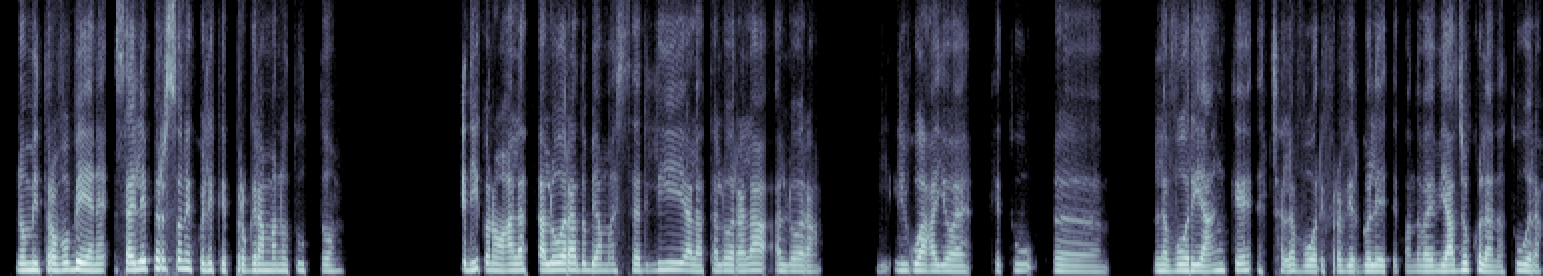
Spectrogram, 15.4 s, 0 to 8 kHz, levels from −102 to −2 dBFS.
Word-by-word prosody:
Non 195 Hz, 0 st, +3 dB
mi 195 Hz, -1 st, +5 dB
trovo 200 Hz, 0 st, +3 dB
bene. 190 Hz, -3 st, +6 dB
Sai 205 Hz, +2 st, +3 dB
le 225 Hz, -, +8 dB
persone 240 Hz, -3 st, +3 dB
quelle 200 Hz, 0 st, +1 dB
che 190 Hz, -1 st, -3 dB
programmano 185 Hz, -1 st, -1 dB
tutto 175 Hz, -3 st, -8 dB, 1.2 s
e -, -, +1 dB
dicono: 200 Hz, -3 st, 0 dB
"Alla 190 Hz, +2 st, +2 dB
tal 195 Hz, -2 st, +3 dB
ora 200 Hz, 0 st, +5 dB
dobbiamo 185 Hz, -2 st, -2 dB
esser 185 Hz, 0 st, -6 dB
lì, 205 Hz, +3 st, -1 dB
alla 175 Hz, -2 st, -1 dB
tal 180 Hz, +1 st, -7 dB
ora 175 Hz, -1 st, -1 dB
là." 190 Hz, +1 st, -1 dB
Allora 170 Hz, -2 st, -4 dB, 0.6 s
i 85 Hz, -, -20 dB
il 185 Hz, -1 st, -4 dB
guaio 175 Hz, -2 st, 0 dB
è 165 Hz, -1 st, -3 dB, 0.2 s
che 175 Hz, -, -11 dB
tu, 185 Hz, -1 st, -9 dB, 0.2 s
uhm, 160 Hz, -3 st, -7 dB, 0.5 s
lavori 180 Hz, +1 st, +2 dB
anche, 190 Hz, +3 st, -2 dB, 0.2 s
cioè 170 Hz, -, -8 dB
"lavori" 165 Hz, 0 st, -2 dB
fra 170 Hz, -1 st, -7 dB
virgolette, 165 Hz, 0 st, -1 dB
quando 160 Hz, 0 st, -12 dB
vai 165 Hz, 0 st, 0 dB
in 165 Hz, -, -4 dB
viaggio 175 Hz, +4 st, +2 dB
con 200 Hz, 0 st, 0 dB
la 165 Hz, -, +1 dB
natura. 160 Hz, +2 st, -4 dB
180 Hz, 170 wpm, -22 LUFS, 170-195 Hz, 1.2 s, le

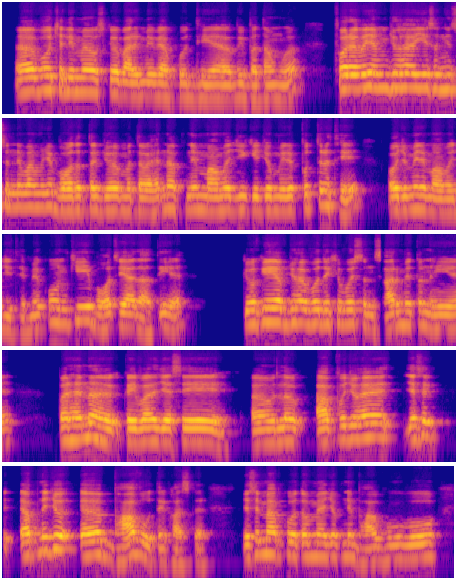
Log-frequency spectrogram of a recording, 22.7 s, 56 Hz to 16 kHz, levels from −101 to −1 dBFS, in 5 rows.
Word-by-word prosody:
अ, 175 Hz, +2 st, +4 dB
वो 195 Hz, +1 st, 0 dB
चलिए 180 Hz, -1 st, -2 dB
मैं 180 Hz, 0 st, +1 dB
उसके 165 Hz, -1 st, +2 dB
बारे 140 Hz, -2 st, +1 dB
में 145 Hz, 0 st, -4 dB
भी 140 Hz, -, 0 dB
आपको 135 Hz, +1 st, -4 dB
धी 130 Hz, 0 st, -10 dB
अ, 125 Hz, -1 st, -1 dB
अभी 125 Hz, +3 st, -5 dB
बताऊँगा। 125 Hz, 0 st, -5 dB, 0.5 s
Forever 205 Hz, +1 st, +6 dB
Young 215 Hz, -1 st, 0 dB
जो 220 Hz, 0 st, -2 dB
है 220 Hz, -1 st, +2 dB
ये 215 Hz, -, 0 dB
संगीत 205 Hz, -1 st, -5 dB
सुनने 190 Hz, -3 st, -7 dB
के 185 Hz, -, -3 dB
बाद 185 Hz, 0 st, -1 dB
मुझे 185 Hz, +1 st, -6 dB
बहुत 155 Hz, -3 st, 0 dB
हद 160 Hz, 0 st, +2 dB
तक 160 Hz, 0 st, +2 dB
जो 155 Hz, -, +2 dB
है 155 Hz, -, +4 dB
मतलब 150 Hz, -1 st, -3 dB
है 145 Hz, -, -3 dB
ना 175 Hz, -, 0 dB
अपने 165 Hz, -1 st, -4 dB
मामा 155 Hz, -1 st, -1 dB
जी 160 Hz, -, -3 dB
के 155 Hz, -, -3 dB
जो 160 Hz, +1 st, 0 dB
मेरे 155 Hz, 0 st, 0 dB
पुत्र 180 Hz, +3 st, -4 dB
थे 450 Hz, -, -2 dB, 0.4 s
और -, -, +5 dB
जो 155 Hz, -, -1 dB
मेरे 165 Hz, 0 st, +1 dB
मामा 140 Hz, -3 st, -2 dB
जी 130 Hz, -2 st, -7 dB
थे, 115 Hz, -, -10 dB
मेरे 135 Hz, +3 st, -8 dB
को 190 Hz, +6 st, -5 dB
उनकी 190 Hz, +3 st, -3 dB
बहुत 470 Hz, -, -3 dB
याद 475 Hz, -, +3 dB
आती -, -, -4 dB
है। -, -, -4 dB, 0.6 s
क्योंकि 175 Hz, +3 st, +1 dB
अब 185 Hz, -1 st, +4 dB
जो 185 Hz, -, -6 dB
है 185 Hz, -, +2 dB
वो 180 Hz, +1 st, -1 dB
देखिए 175 Hz, 0 st, -6 dB
वो 175 Hz, -, -2 dB
इस 175 Hz, 0 st, -4 dB
संसार 145 Hz, +1 st, -3 dB
में 165 Hz, 0 st, -4 dB
तो -, -, -4 dB
नहीं 140 Hz, -3 st, -4 dB
है। 145 Hz, +2 st, -4 dB, 0.5 s
पर 170 Hz, 0 st, +4 dB
है 175 Hz, 0 st, +4 dB
ना 200 Hz, -, +4 dB, 0.3 s
कई 155 Hz, -, +8 dB
बार 160 Hz, +1 st, +5 dB
जैसे 155 Hz, 0 st, +3 dB, 0.6 s
अ, -, -, -2 dB
मतलब 165 Hz, +2 st, 0 dB
आप 155 Hz, +2 st, +2 dB
जो 185 Hz, -, -1 dB
है 205 Hz, +1 st, +5 dB, 0.2 s
जैसे -, -, +2 dB, 0.5 s
अपने 185 Hz, +6 st, +2 dB
जो 245 Hz, +1 st, +7 dB
अ, 190 Hz, -6 st, +5 dB, 0.2 s
भाव 140 Hz, +8 st, +4 dB
होते 475 Hz, +4 st, -4 dB
हैं -, -, -12 dB
ख़ासकर -, -, -7 dB, 0.4 s
जैसे 155 Hz, +5 st, 0 dB
मैं 195 Hz, 0 st, +1 dB
आपको 185 Hz, -1 st, -1 dB
बताऊँ 170 Hz, -1 st, +1 dB
मैं 170 Hz, -1 st, -1 dB
जो 170 Hz, -, -2 dB
अपने 170 Hz, +1 st, -6 dB
भाव 135 Hz, +2 st, -3 dB
हूँ 150 Hz, +2 st, -9 dB
वो 165 Hz, +2 st, 0 dB
170 Hz, 250 wpm, -21 LUFS, 155-190 Hz, 0.6 s, कई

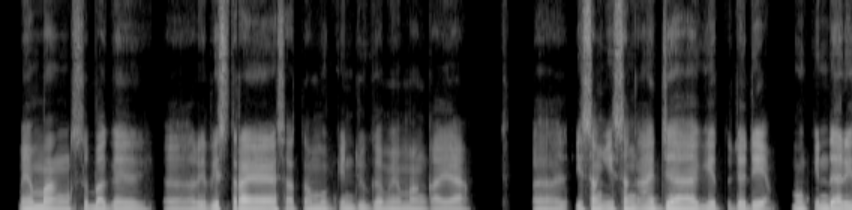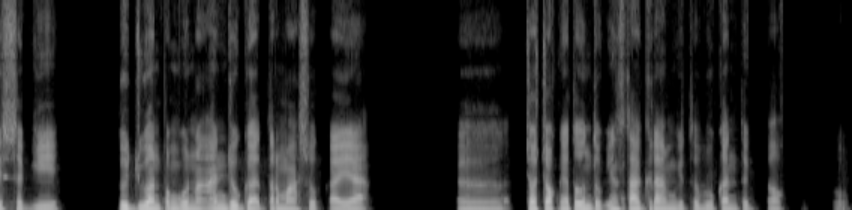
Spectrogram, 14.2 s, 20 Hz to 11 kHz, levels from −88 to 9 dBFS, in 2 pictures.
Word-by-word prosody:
memang 150 Hz, +7 st, +2 dB
sebagai, 110 Hz, -2 st, -2 dB
eee, 105 Hz, -1 st, -5 dB
rilis 130 Hz, +8 st, 0 dB
stres 145 Hz, -5 st, +4 dB
atau 110 Hz, +1 st, -3 dB
mungkin 110 Hz, +1 st, -3 dB
juga 110 Hz, 0 st, -3 dB
memang 105 Hz, 0 st, -3 dB
kayak, 105 Hz, +1 st, -2 dB, 0.5 s
eee, 105 Hz, +1 st, -4 dB
iseng-iseng 120 Hz, 0 st, +1 dB
aja 130 Hz, -2 st, +4 dB
gitu. 110 Hz, -2 st, -2 dB
Jadi 140 Hz, +7 st, +1 dB, 0.2 s
mungkin 125 Hz, +7 st, -1 dB
dari 115 Hz, -2 st, +5 dB
segi 110 Hz, -1 st, -2 dB, 0.6 s
tujuan 120 Hz, -2 st, +5 dB
penggunaan 115 Hz, +4 st, +1 dB
juga 120 Hz, -6 st, +3 dB
termasuk 115 Hz, +6 st, -2 dB
kayak, 115 Hz, +3 st, +1 dB, 0.7 s
eee, 105 Hz, 0 st, -5 dB, 0.2 s
cocoknya 125 Hz, -2 st, +2 dB
tuh 160 Hz, -, +5 dB
untuk 140 Hz, -2 st, -1 dB
Instagram 115 Hz, -1 st, +1 dB
gitu, 105 Hz, +1 st, -6 dB
bukan 105 Hz, 0 st, -2 dB
TikTok 105 Hz, -2 st, -8 dB, 0.2 s
gitu. -, -, -24 dB
115 Hz, 135 wpm, -24 LUFS, 110-125 Hz, 0.7 s, dari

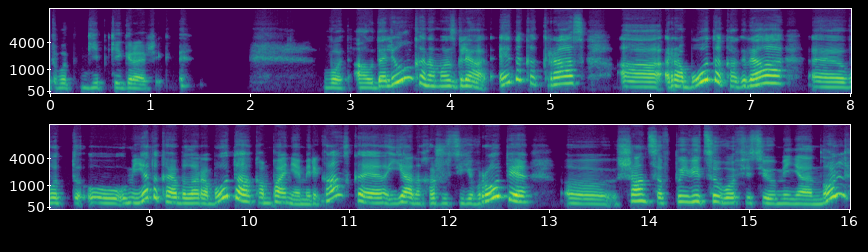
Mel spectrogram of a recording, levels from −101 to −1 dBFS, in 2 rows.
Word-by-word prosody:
это -, -, -17 dB
вот 160 Hz, -1 st, -10 dB
гибкий 165 Hz, +1 st, -13 dB
график. 150 Hz, -4 st, -6 dB, 1.6 s
Вот, 165 Hz, -2 st, -4 dB
а 170 Hz, -, -3 dB
удаленка, 310 Hz, -, +1 dB
на 225 Hz, -, -2 dB
мой 215 Hz, +1 st, -2 dB
взгляд, 225 Hz, -, -1 dB
это 355 Hz, -, 0 dB
как 300 Hz, -, -10 dB
раз, 315 Hz, +4 st, +2 dB, 0.3 s
а, 195 Hz, -2 st, -1 dB
работа, 230 Hz, -, +4 dB
когда, 265 Hz, -, +3 dB, 0.2 s
э, 185 Hz, -2 st, -1 dB
вот 190 Hz, +1 st, -6 dB
У 185 Hz, -3 st, -2 dB
у -, -, -5 dB
меня 195 Hz, -, 0 dB
такая 230 Hz, -, +1 dB
была 185 Hz, 0 st, +1 dB
работа, 250 Hz, -, +3 dB
компания 195 Hz, -4 st, -1 dB
американская, 230 Hz, -, 0 dB
я 195 Hz, +5 st, +2 dB
нахожусь 175 Hz, 0 st, -7 dB
в -, -, -16 dB
Европе, 245 Hz, -, +4 dB, 0.3 s
а, 165 Hz, -3 st, -3 dB
шансов 245 Hz, -7 st, 0 dB
появиться 235 Hz, +1 st, 0 dB
в 225 Hz, -, -5 dB
офисе 190 Hz, 0 st, -3 dB
у 170 Hz, -, -8 dB
меня 165 Hz, -2 st, -2 dB
0, 165 Hz, -, +3 dB
195 Hz, 140 wpm, -24 LUFS, 175-255 Hz, 1.6 s, работа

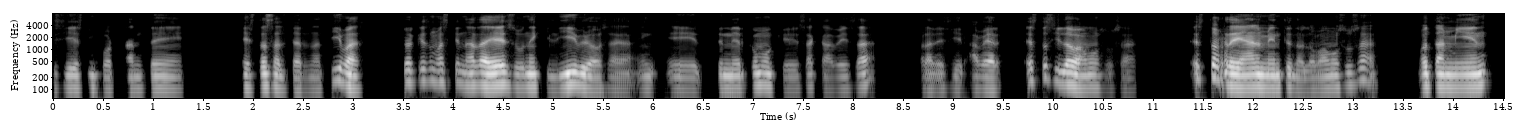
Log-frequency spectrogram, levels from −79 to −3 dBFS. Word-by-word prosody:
sí 120 Hz, -2 st, -8 dB
es 110 Hz, -, -7 dB
importante 105 Hz, -1 st, -9 dB, 0.6 s
estas 120 Hz, +2 st, -3 dB
alternativas. 105 Hz, -, -1 dB, 0.4 s
Creo 155 Hz, 0 st, -5 dB
que 165 Hz, -, -9 dB
es 165 Hz, -, -12 dB
más 155 Hz, -2 st, -8 dB
que 150 Hz, -, -13 dB
nada 130 Hz, -2 st, +5 dB
eso, 130 Hz, -2 st, +6 dB
un 125 Hz, +1 st, 0 dB
equilibrio, 120 Hz, 0 st, +2 dB
o 105 Hz, -, -10 dB
sea, 105 Hz, 0 st, -15 dB
un, 110 Hz, +1 st, -15 dB
eh, 100 Hz, -1 st, -13 dB, 0.2 s
tener 110 Hz, 0 st, -4 dB
como 130 Hz, -1 st, -4 dB
que 105 Hz, -1 st, -17 dB
esa 120 Hz, +3 st, -14 dB
cabeza 105 Hz, -1 st, -9 dB, 0.4 s
para -, -, -10 dB
decir: -, -, -16 dB
"A 105 Hz, -, -14 dB
ver, 105 Hz, -2 st, -2 dB, 0.2 s
esto 170 Hz, +5 st, -7 dB
sí 170 Hz, -6 st, -10 dB
lo 135 Hz, -2 st, +6 dB
vamos 115 Hz, 0 st, -1 dB
a -, -, -26 dB
usar, 95 Hz, -1 st, -22 dB, 0.5 s
esto 195 Hz, +2 st, -1 dB
realmente 120 Hz, -3 st, +5 dB
no 105 Hz, -3 st, -10 dB
lo 100 Hz, +1 st, -12 dB
vamos 115 Hz, +3 st, -6 dB
a -, -, -12 dB
usar", 170 Hz, +7 st, -9 dB, 0.4 s
o 125 Hz, +1 st, +1 dB
también 120 Hz, +1 st, +3 dB
115 Hz, 175 wpm, -24 LUFS, 105-130 Hz, 0.6 s, eso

